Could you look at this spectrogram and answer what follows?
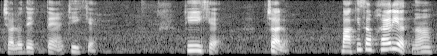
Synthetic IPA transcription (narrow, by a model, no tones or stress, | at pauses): t͡ʃɐlod̪eːk̚ʰt̪eɦɛ̃ʈʰiːkɦɛː | ʈʰiːkɦɛ̰ː | t͡ʃɐlo̰ː | baːkisɐbxɛːɾiət̪na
